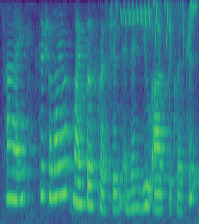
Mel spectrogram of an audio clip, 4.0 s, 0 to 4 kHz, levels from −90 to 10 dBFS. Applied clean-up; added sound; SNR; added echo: none; Bird; 13 dB; reverberation time 0.7 s.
